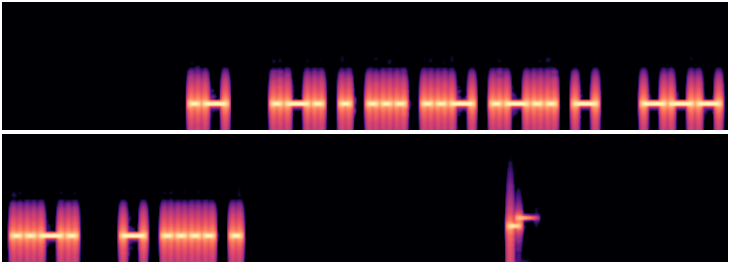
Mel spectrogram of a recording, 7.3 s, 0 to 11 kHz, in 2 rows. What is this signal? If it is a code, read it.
Morse code, heard as a keyed tone, about 34 wpm, 700 Hz. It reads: A RESULT OF THE
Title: Sets of 4 Words 35wpm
